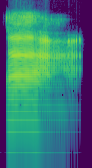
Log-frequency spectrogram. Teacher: it's not a breathy letter it's a letter of jahar which means that you're not going to rely on the breath this time instead you hear the sound of your voice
